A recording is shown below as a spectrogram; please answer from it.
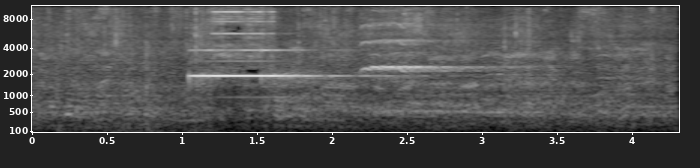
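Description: A loud, steady high-pitched signal tone about a second in, held for about half a second and ringing on in the hall. A fainter, slightly higher tone follows about a second later, over crowd chatter.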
